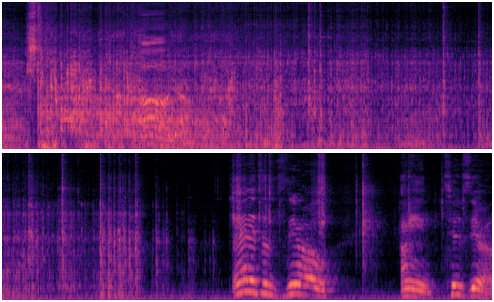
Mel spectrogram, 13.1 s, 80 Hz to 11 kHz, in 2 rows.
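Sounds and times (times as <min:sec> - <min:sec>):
spinning tops whirring: 0:00.3 - 0:10.1
spinning tops clacking together: 0:00.4 - 0:12.6.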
